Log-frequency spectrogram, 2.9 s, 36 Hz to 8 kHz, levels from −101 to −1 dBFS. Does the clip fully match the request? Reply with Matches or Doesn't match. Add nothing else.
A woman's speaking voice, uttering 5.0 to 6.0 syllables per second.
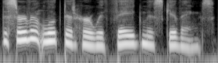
Doesn't match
